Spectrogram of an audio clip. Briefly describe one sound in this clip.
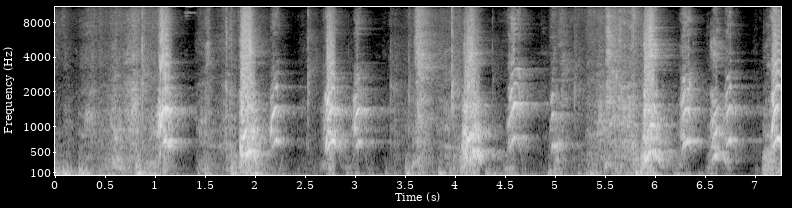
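A small dog barks sharply and repeatedly close by.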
